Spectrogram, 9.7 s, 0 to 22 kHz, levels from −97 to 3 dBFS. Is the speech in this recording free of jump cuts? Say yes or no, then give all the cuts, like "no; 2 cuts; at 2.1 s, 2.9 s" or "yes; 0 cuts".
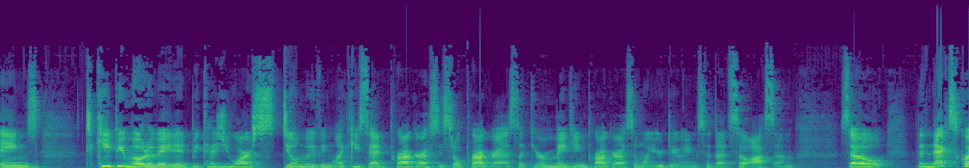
yes; 0 cuts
